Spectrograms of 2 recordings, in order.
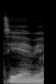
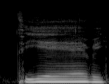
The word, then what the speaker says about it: Thierry: Thierry Henry. – Say it properly, man. – Thierry.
